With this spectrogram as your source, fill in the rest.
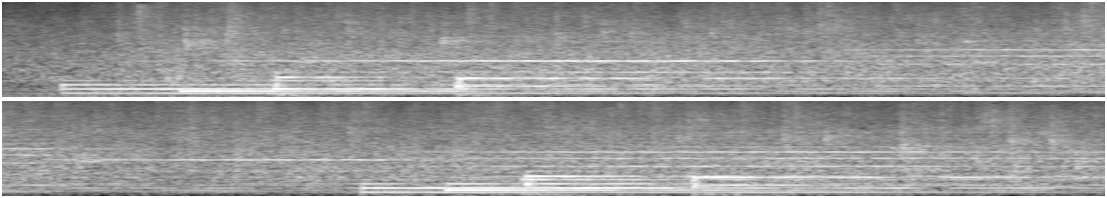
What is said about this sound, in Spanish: Veo a través de mi ventana como pequeñas gotas de lluvia tintinean sobre el cristal, se estremecen bajo la suave caricia de la brisa, zigzaguean y se deslizan hasta morir en el alféizar,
